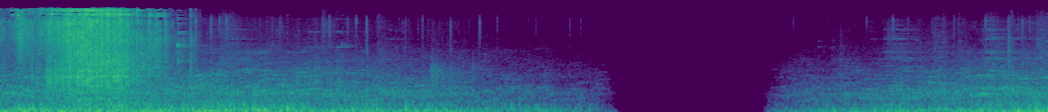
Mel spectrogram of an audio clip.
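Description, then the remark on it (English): A bright metallic rush of coins skittering across a table, loud at first, then a softer rattling clatter that fades into a brief silence before low background noise returns. “All right, well, let's toss the coins across the table to cement our bets.”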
